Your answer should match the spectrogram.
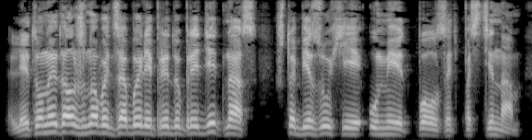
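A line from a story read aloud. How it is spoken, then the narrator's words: Plain. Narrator (Russian): сказал Кийск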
